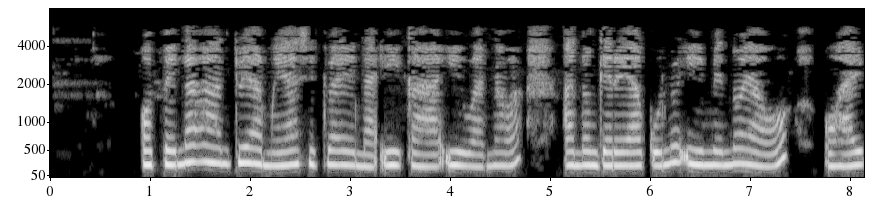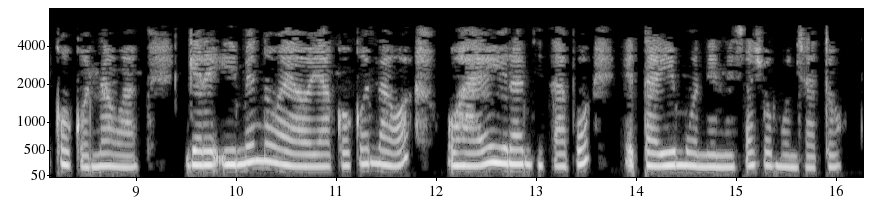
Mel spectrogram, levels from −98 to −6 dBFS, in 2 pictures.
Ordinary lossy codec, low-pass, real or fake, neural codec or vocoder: MP3, 24 kbps; 7.2 kHz; real; none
